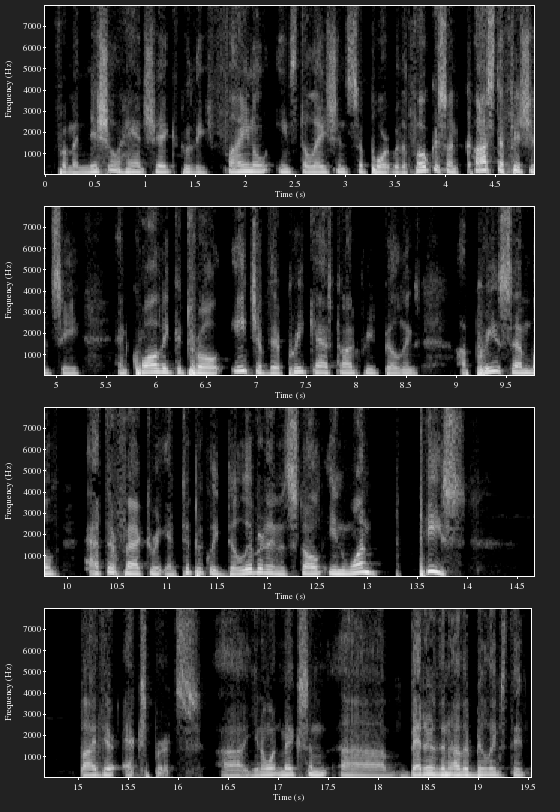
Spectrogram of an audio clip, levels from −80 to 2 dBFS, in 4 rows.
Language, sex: English, male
